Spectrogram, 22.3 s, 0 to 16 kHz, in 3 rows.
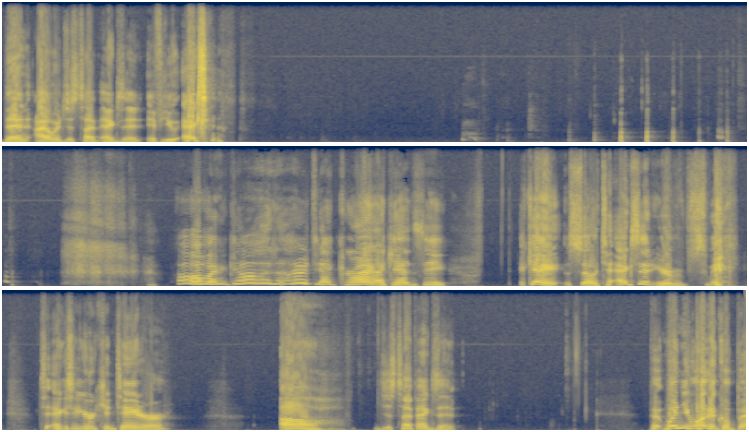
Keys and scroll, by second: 0.8-2.4 typing, 17.7-19.6 typing, 20.5 Return.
